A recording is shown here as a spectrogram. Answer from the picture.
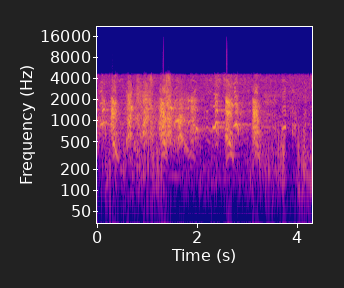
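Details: Female Belgian Malinois during a training session at a club, giving sharp barks roughly every half second, alternating with higher yelping whines, with some human voice underneath.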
